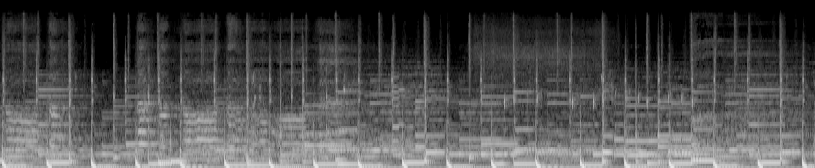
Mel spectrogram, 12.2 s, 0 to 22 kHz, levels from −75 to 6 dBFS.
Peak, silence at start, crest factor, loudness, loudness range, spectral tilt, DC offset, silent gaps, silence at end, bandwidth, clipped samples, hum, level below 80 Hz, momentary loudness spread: 0 dBFS; 0 s; 12 dB; -13 LUFS; 1 LU; -7 dB/octave; under 0.1%; none; 0 s; 15.5 kHz; under 0.1%; none; -16 dBFS; 5 LU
